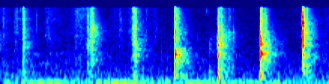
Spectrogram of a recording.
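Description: A tarot deck being shuffled and handled: a series of faint, irregular papery clicks of card against card.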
